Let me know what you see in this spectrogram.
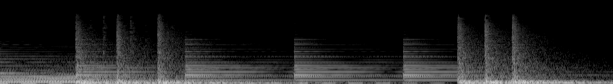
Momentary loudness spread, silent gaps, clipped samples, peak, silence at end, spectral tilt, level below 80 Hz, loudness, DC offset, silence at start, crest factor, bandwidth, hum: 14 LU; none; under 0.1%; -8 dBFS; 0 s; -8 dB/octave; -28 dBFS; -27 LUFS; under 0.1%; 0 s; 18 dB; 10.5 kHz; none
